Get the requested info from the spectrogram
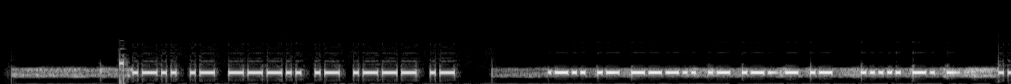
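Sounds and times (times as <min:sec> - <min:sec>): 
40m band continuous wave radio morse code tones: 0:01.2 - 0:04.6, 0:05.5 - 0:10.1.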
